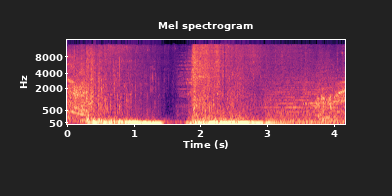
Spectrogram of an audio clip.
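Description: Animated battle sound effects over music: a quick falling whistle at the start, then two heavy booming impacts, the second starting about two seconds in.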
